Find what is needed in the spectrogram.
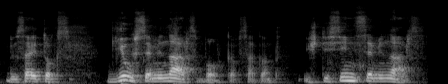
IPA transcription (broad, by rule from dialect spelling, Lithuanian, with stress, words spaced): ʋʲɪˈsɐɪ ˈtuɔks ˈɡʲiːws sʲɛmʲɪˈnɐrs ˈboːw ˈkɑːp ˈsɑːˌkoːnt ɪʃʲtʲɪˈsʲɪnʲɪs sʲɛmʲɪˈnɐrs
